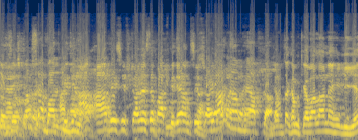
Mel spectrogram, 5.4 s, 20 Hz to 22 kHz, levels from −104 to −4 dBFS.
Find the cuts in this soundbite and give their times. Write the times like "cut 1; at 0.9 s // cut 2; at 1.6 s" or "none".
cut 1; at 4.1 s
